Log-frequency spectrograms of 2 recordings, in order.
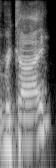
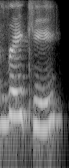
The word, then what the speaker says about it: Reiki: to me about uh is it pronounced rikai uh it's Reiki Reiki Reiki okay yeah so um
